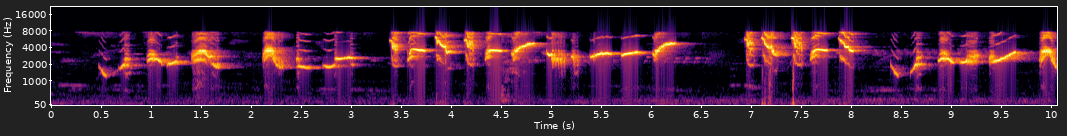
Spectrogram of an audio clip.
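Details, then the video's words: Kacer song meant to rouse caged Oriental magpie-robins by hearing a rival: short bursts of buzzy chips and twisting whistled phrases, repeated in groups with brief gaps between. "TERAPI KACER GACOR DONGKRAK BIRAHI DAN EMOSI BUAT KACER MALAS BUNYI"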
